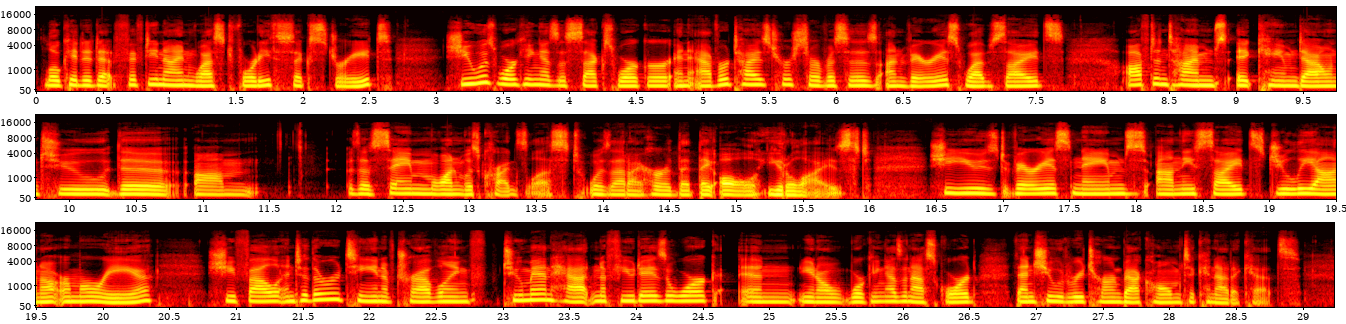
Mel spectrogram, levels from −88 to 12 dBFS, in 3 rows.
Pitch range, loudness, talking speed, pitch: 175-205 Hz, -16 LUFS, 165 wpm, 190 Hz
